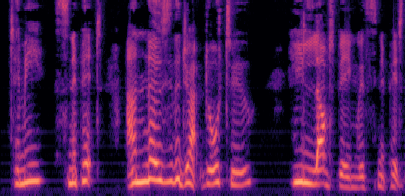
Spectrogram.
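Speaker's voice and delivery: ordinary delivery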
